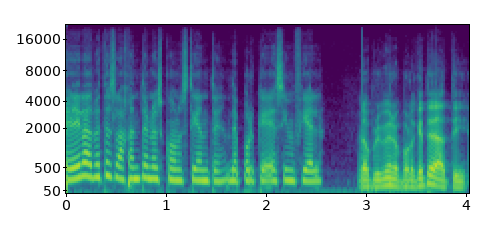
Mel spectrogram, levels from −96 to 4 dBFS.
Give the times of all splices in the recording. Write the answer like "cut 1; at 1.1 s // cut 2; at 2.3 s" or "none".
cut 1; at 2.9 s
